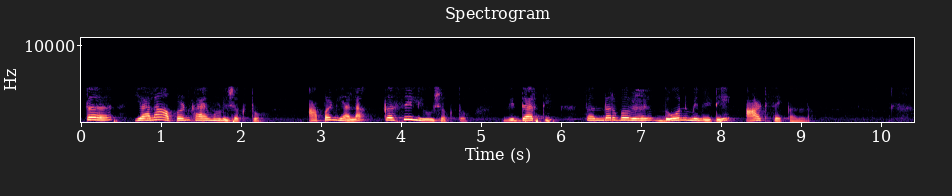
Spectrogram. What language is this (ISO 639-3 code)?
mar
